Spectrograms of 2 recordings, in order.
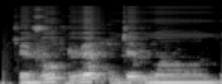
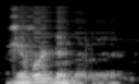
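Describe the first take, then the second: First: Slow, drawn-out rhetorical flourish; mock-theatrical question. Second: Said in the usual way. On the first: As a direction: stretch it out for mock drama. (question rhétorique lente, faussement théâtrale)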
